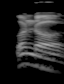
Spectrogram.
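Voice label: "gondol", Malay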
